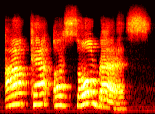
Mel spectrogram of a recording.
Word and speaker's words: Apatosaurus: Apatosaurus. Time period, Jurassic. 1 million years ago. 201 million years ago. 201 million years ago. Yeah, That's a lot of years. Diet herbivore. An Apatosaurus was a giant dinosaur that had to eat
